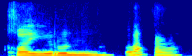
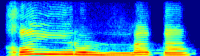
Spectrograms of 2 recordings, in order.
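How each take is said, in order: First: The n is pronounced before the l. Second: The n merges straight into the l. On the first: The speaker calls it wrong. "bukan khairun laka" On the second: The speaker calls it right. "langsung masuk ke hurufnya"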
